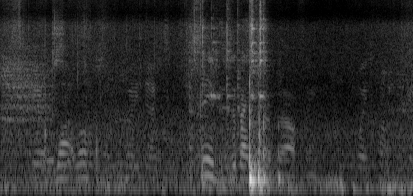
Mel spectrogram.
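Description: Indistinct voices, with one sharp metallic clink, the loudest sound, about two and a half seconds in.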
